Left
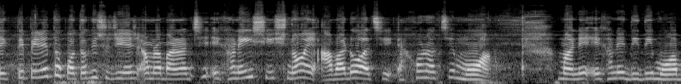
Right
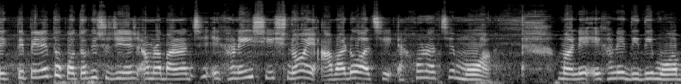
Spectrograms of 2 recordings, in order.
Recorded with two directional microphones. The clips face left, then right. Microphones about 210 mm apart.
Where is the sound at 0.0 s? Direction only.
15° right (ahead or behind).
